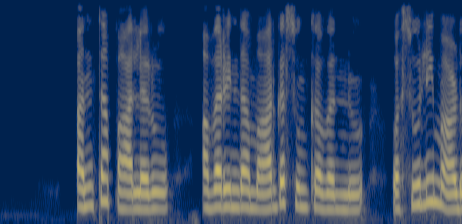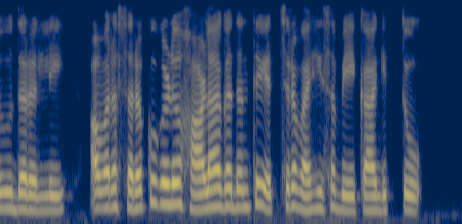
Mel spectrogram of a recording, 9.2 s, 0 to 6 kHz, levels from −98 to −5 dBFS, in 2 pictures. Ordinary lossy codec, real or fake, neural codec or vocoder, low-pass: none; fake; codec, 16 kHz, 4 kbps, X-Codec, WavLM features, trained on Multilingual LibriSpeech; 5.4 kHz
